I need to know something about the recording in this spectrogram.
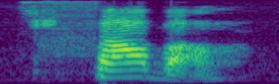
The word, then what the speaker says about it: saba: 7 is Saba. Can you say that? Saba is 7.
